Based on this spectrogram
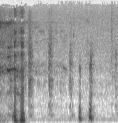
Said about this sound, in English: A very needy dog here tonight.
